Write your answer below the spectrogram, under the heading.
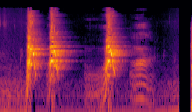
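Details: Puppy barking in three loud, clear yaps, the first two close together and the third after a short pause, followed by a softer whine-like sound and a faint low hum underneath.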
